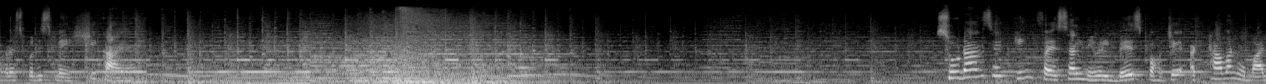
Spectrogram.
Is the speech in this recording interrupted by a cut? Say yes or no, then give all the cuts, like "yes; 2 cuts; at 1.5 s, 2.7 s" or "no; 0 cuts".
no; 0 cuts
